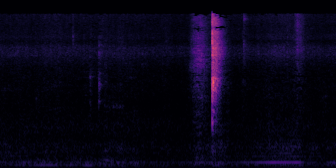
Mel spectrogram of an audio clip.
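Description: A single sharp click about two and a half seconds in, over quiet room tone.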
